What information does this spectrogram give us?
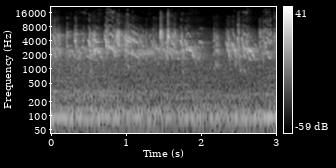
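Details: A short burst of budgerigar chatter from birds on a perch in a pet store: scratchy chirps and warbles crowding together, easing slightly midway.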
